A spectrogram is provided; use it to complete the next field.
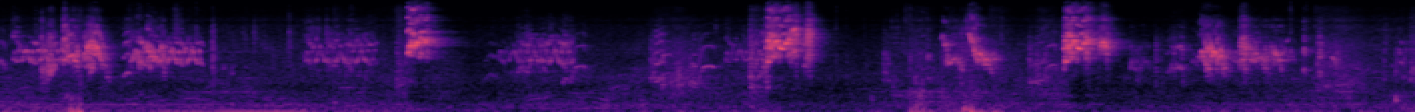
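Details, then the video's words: Budgerigars in their aviary singing and playing: repeated bursts of warbled, scratchy chatter and bright chirps about every second, with brief pauses and a few low thumps. "Budgies singing and playing in their Aviary"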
